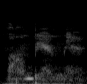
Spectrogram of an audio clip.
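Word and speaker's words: 方便面: 然后我妈妈说了，应该是方便面，但是你姥姥的口音不标准，所以就是方便面。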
